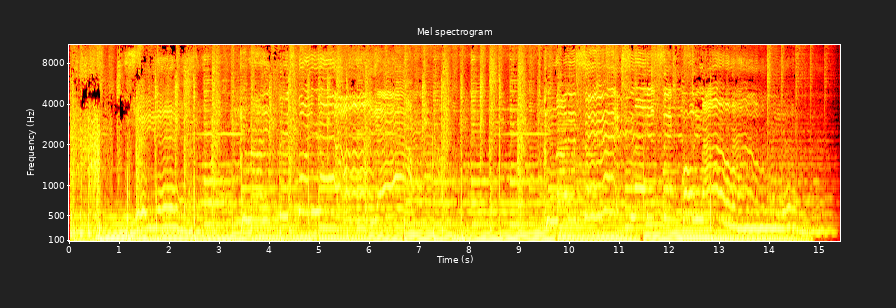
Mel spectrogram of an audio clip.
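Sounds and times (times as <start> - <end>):
guitar: 0.7 - 15.4.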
